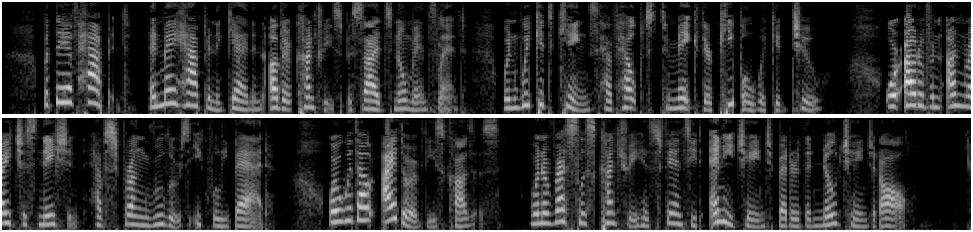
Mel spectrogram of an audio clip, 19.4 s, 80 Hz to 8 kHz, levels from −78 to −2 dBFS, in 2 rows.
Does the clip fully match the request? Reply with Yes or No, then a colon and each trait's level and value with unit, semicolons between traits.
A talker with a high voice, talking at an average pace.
Yes: high, 235 Hz; average, 170 wpm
